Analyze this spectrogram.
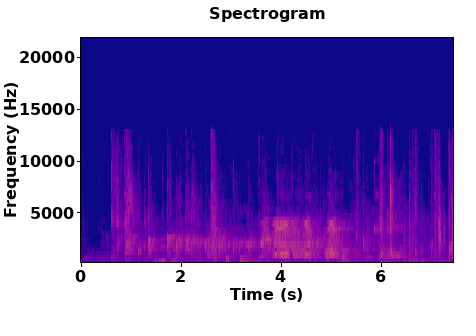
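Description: A crowd murmurs and calls out in the echoing gym.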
